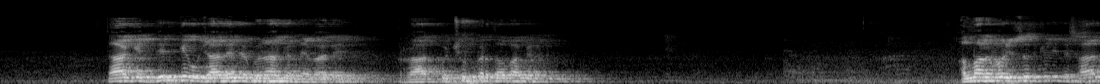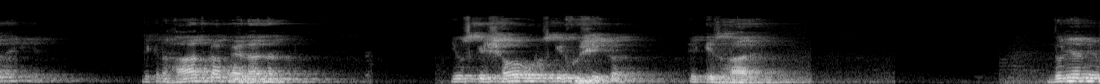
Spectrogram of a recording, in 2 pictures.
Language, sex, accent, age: English, male, Indian, 50-69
